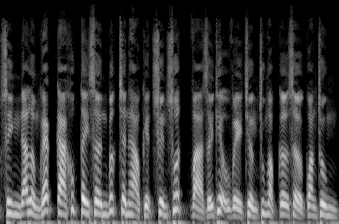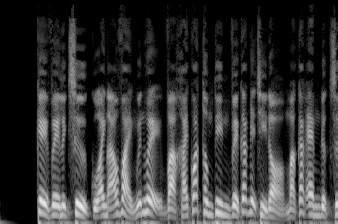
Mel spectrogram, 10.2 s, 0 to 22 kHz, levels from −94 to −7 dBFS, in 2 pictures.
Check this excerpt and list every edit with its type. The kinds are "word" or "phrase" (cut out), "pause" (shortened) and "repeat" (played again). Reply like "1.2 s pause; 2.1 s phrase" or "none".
6.7 s word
